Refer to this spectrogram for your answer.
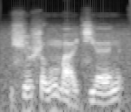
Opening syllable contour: rising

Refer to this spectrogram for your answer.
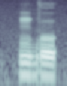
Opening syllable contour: low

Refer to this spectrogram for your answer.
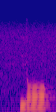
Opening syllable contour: low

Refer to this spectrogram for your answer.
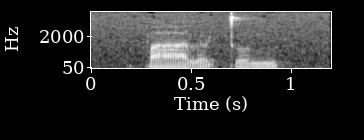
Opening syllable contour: low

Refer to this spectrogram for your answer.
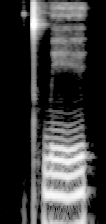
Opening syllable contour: rising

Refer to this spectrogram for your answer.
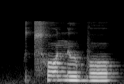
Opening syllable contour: high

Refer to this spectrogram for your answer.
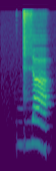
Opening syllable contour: falling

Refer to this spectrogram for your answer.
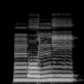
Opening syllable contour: low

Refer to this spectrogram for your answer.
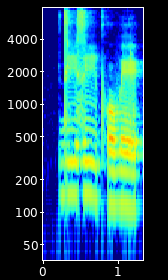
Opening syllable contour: high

